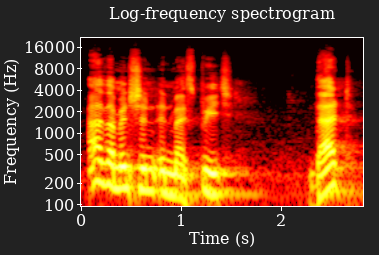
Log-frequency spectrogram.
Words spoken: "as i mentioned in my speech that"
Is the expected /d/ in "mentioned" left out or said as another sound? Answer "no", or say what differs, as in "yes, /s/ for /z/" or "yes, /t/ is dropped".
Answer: no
